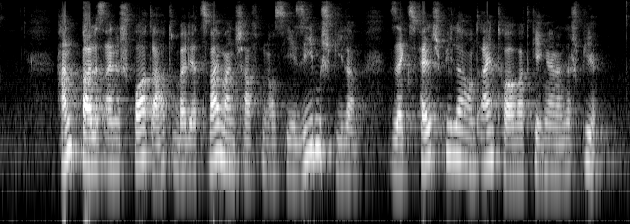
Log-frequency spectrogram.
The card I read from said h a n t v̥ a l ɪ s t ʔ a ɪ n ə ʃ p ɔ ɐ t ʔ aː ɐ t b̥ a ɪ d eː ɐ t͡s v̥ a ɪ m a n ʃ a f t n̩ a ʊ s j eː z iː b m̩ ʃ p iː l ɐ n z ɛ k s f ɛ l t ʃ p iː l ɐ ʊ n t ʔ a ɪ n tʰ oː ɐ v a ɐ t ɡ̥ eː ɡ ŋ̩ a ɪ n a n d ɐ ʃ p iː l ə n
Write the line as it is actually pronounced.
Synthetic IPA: h a n t b̥ a l ɪ s t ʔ a ɪ n ə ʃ p ɔ ɐ t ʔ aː ɐ t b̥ a ɪ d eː ɐ t͡s v̥ a ɪ m a n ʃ a f t n̩ a ʊ s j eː z iː b m̩ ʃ p iː l ɐ n z ɛ k s f ɛ l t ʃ p iː l ɐ ʊ n t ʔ a ɪ n tʰ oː ɐ v a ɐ t ɡ̥ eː ɡ ŋ̩ a ɪ n a n d ɐ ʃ p iː l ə n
